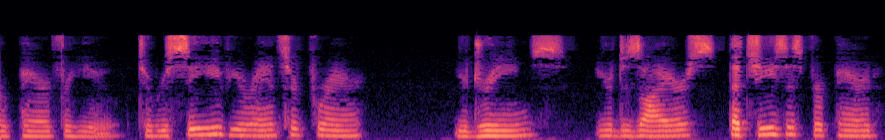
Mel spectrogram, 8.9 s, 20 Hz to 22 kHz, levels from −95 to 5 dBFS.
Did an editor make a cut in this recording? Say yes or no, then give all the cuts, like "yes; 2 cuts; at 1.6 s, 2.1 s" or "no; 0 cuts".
yes; 2 cuts; at 5.9 s, 7.2 s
